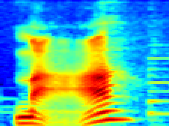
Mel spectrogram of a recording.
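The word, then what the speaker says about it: 马: ma down then up Ma slightly down and then way up so that is the word for horse in Chinese but let me just show you how this would be pronounced most commonly in real life Matt ma ma really low really short and kind of croaky that's why we call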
